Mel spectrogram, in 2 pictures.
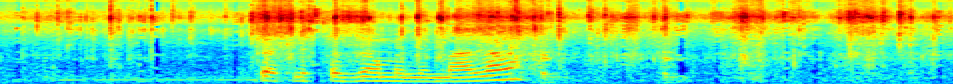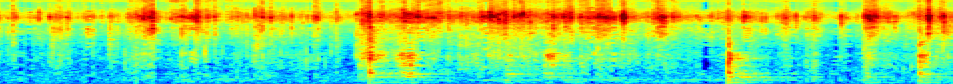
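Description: Paper crinkles as diced potatoes are tipped out of it.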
